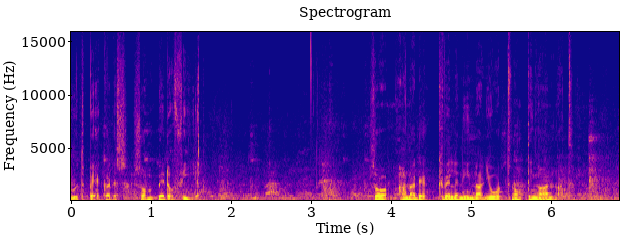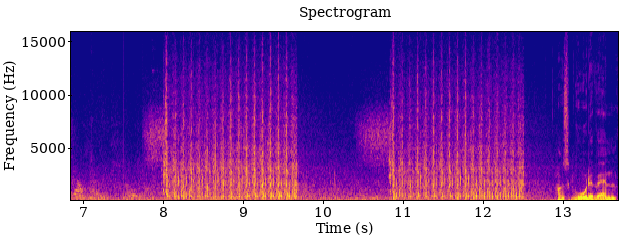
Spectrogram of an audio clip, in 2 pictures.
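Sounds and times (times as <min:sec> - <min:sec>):
speech: 0:00.0 - 0:01.9, 0:03.8 - 0:06.3, 0:12.9 - 0:13.6
low murmur: 0:00.0 - 0:13.6
replica automatic pistols firing blank cartridges: 0:07.9 - 0:09.8, 0:10.8 - 0:12.6.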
